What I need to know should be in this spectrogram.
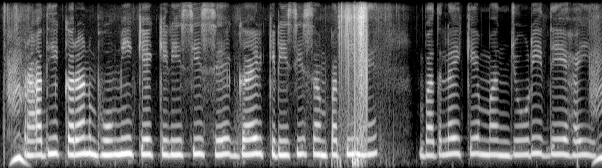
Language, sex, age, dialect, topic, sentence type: Magahi, male, 31-35, Southern, agriculture, statement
